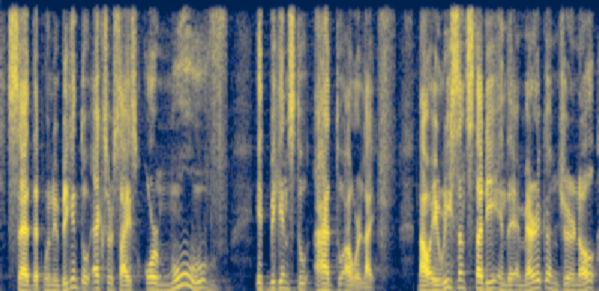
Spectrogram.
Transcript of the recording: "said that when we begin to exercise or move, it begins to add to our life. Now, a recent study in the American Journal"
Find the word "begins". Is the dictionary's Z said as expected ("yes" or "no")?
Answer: no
